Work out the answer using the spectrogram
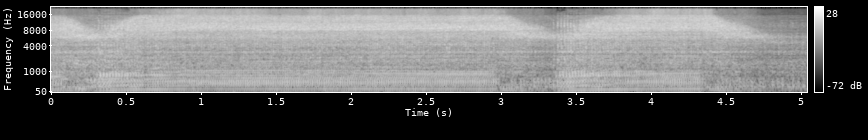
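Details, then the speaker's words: Honda GX25 four-stroke trimmer after full service, run outside on straight gas, likes to warm up; revs up cleanly twice and drops to a smooth idle, no surging or stumbling, normal running. "Was running. Oh, didn't put any throttle on. Likes it warm up though."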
